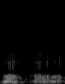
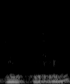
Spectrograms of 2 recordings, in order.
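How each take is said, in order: Both takes have the same delivery.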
